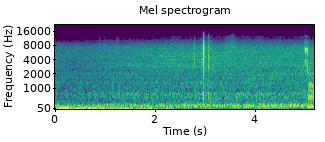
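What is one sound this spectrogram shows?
A car engine hums steadily with low road rumble from inside the car.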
